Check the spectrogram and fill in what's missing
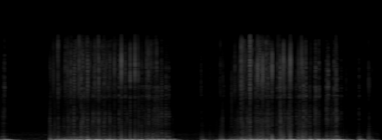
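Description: Long acrylic nails on both hands scratch the hollow metal mesh head of a black desktop USB microphone in two sustained bursts separated by a short pause. Each burst is a dense, bright, rasping scratch over a strong low resonant hum, then fades to quiet.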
